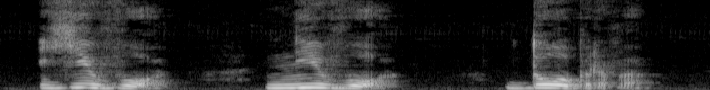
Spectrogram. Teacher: When the letter G is in between two letters O or between Е and O, it sounds like V.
